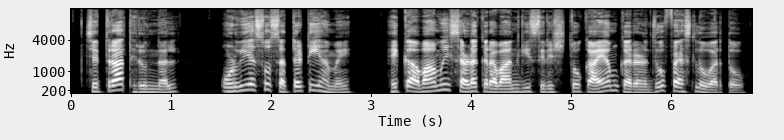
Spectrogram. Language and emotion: Sindhi, neutral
